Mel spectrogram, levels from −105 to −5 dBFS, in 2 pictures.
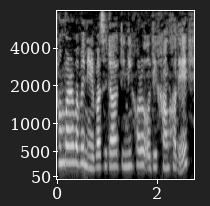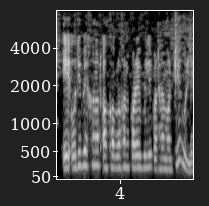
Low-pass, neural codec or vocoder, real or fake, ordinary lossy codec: none; codec, 16 kHz, 8 kbps, FreqCodec, larger model; fake; none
